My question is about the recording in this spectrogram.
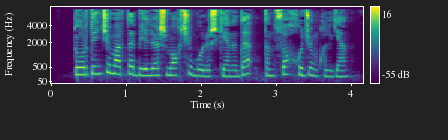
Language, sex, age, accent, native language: Uzbek, female, 18-24, Sirdaryo, Uzbek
